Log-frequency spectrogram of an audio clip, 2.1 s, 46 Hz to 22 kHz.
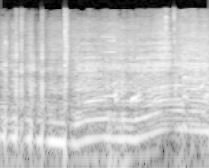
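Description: Porsche 911 GT3 RS's naturally aspirated flat-six engine revving, its note rising and falling several times as it goes through the gears, with a few sharp cracks in the first second.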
